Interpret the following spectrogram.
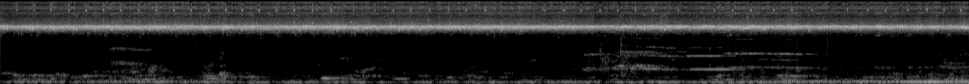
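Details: Thousands of crickets in a cricket farm breeding facility produce a dense, steady, shrill chorus, chirps blurring into one unbroken high buzz, with faint low rumbling and soft tonal notes beneath.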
